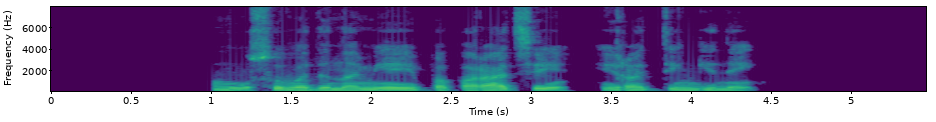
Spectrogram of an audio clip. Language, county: Lithuanian, Vilnius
